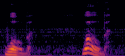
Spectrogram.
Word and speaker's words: wabe: it said it rhymes with robe? Okay, wobe.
